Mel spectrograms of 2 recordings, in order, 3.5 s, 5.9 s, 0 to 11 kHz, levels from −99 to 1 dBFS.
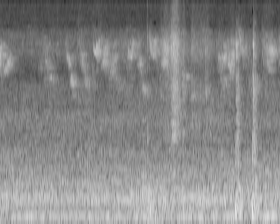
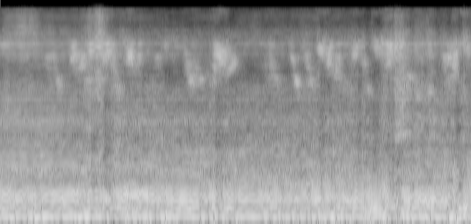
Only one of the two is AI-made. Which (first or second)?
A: second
